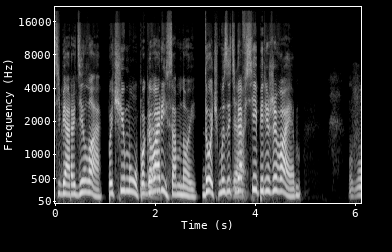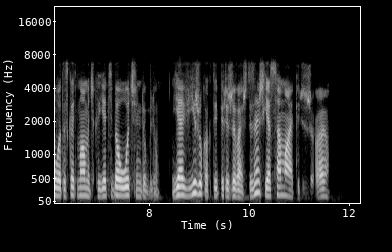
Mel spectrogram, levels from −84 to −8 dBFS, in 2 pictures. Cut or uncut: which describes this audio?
uncut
